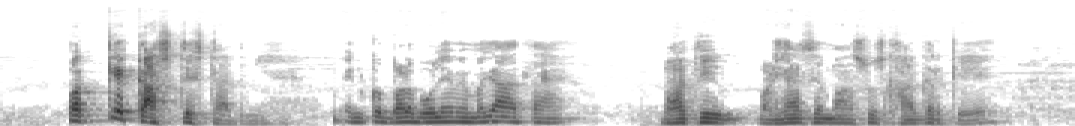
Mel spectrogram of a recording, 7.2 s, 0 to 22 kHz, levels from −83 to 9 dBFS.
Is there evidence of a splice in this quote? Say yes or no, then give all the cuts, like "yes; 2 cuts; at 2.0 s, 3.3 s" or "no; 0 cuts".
yes; 1 cut; at 2.2 s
